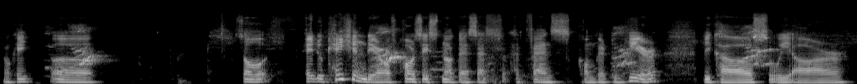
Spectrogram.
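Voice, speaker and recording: A man's voice: on the low side, unhurried, background noise. Indonesian-born man teaching math, repeating himself. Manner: repeats phrases, many fillers and okays. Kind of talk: recorded online math lecture.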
